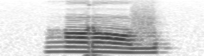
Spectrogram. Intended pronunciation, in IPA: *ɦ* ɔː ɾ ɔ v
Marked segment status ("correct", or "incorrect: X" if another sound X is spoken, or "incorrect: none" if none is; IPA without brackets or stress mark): correct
